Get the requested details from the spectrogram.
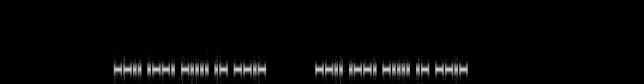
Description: Morse code, heard as a keyed tone, about 52 wpm, 700 Hz. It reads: ZP6AQ ZP6AQ
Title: DXCC-100 Call Signs - 5 Characters - Repeated 2x - 50wpm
